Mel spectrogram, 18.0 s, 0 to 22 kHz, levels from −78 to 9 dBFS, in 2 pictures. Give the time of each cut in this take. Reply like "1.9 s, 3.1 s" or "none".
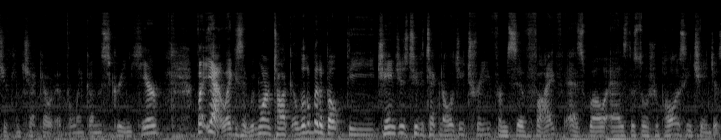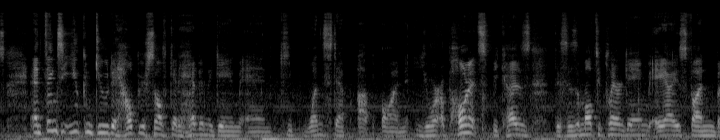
2.6 s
